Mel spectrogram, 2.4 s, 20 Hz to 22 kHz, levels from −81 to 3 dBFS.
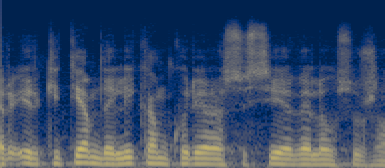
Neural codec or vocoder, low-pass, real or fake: autoencoder, 48 kHz, 128 numbers a frame, DAC-VAE, trained on Japanese speech; 19.8 kHz; fake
